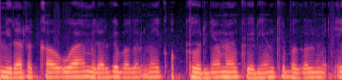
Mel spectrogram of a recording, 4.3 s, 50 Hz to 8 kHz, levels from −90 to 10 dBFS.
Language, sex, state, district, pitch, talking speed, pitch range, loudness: Hindi, male, Chandigarh, Chandigarh, 130 Hz, 240 wpm, 130-135 Hz, -13 LUFS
